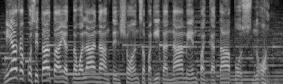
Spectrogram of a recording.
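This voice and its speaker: A man reading a scripted first-person story as the storyteller of a radio drama. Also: mid-range voice. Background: prominent music.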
